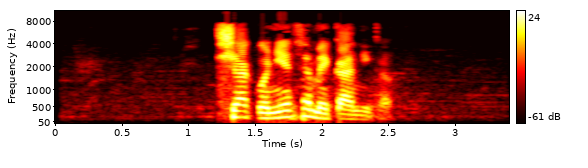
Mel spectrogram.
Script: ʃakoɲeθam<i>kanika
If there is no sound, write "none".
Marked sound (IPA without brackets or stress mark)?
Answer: e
